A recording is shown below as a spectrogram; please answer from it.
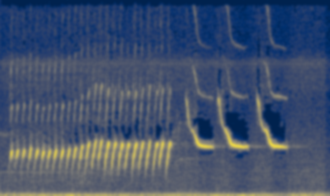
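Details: Canary stimulating song to set other canaries singing: a rapid rhythmic trill, slightly rising and accelerating, followed by three clear descending whistles, over a faint low hum.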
